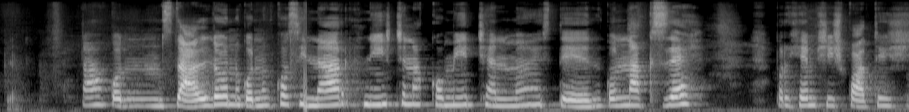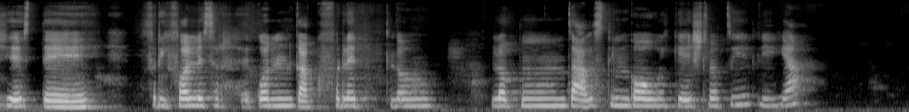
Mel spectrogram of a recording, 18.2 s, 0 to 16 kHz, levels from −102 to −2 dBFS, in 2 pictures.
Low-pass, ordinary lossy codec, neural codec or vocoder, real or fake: 14.4 kHz; none; vocoder, 48 kHz, 128 mel bands, Vocos; fake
